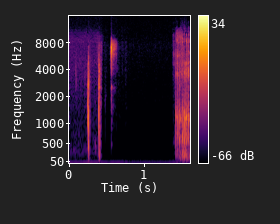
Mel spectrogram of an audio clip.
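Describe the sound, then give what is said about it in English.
A person gives two quick snorting bursts and a short sniff, falls silent, then lets out a rough, raspy rattle, a voice imitating a snore. “Oh, I can't do a snore. I can't tripping. Do a snore.”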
